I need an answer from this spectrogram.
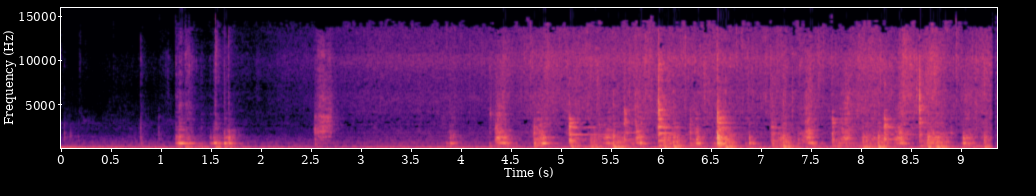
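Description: Chopped garlic and onion sizzling in hot olive oil in a pot, the sizzle starting a few seconds in. A wooden spoon stirs them, knocking and scraping irregularly against the pot from about four seconds in, after a few knocks in the first two seconds.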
